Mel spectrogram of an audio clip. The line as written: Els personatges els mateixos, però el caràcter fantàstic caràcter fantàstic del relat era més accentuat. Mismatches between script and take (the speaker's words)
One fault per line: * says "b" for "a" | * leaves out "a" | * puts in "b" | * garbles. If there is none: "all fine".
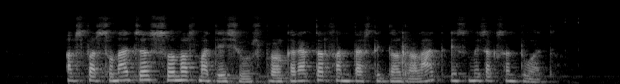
* puts in "són"
* leaves out "caràcter fantàstic"
* says "és" for "era"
